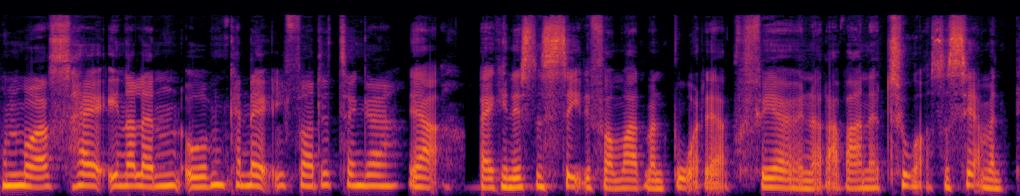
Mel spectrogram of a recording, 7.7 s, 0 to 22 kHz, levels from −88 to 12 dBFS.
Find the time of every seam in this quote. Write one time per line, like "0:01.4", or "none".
0:03.5

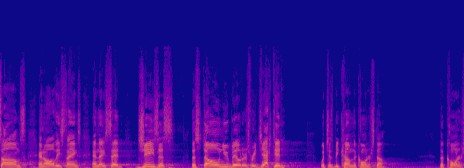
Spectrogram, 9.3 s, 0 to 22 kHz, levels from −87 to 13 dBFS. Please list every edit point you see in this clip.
none

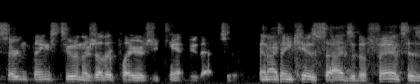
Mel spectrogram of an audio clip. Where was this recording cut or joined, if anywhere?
0:02.5
0:02.8
0:03.2

